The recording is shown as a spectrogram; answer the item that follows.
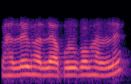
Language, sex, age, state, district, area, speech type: Assamese, female, 18-30, Assam, Dibrugarh, rural, conversation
